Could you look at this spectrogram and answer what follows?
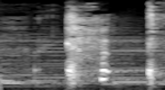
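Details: Three short, harsh adult coughs in quick succession, a brief coughing fit over a faint steady hum, from a woman testifying at a hearing.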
